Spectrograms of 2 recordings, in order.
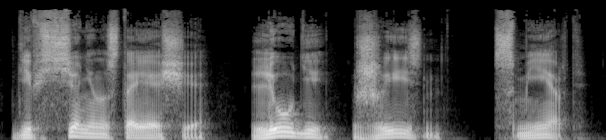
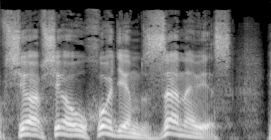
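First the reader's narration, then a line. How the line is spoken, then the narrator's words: Yelled. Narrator (Russian): заорал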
